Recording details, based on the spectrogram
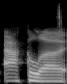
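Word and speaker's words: Accola: well my my maiden last name uh is akola and my I even though I'm divorced I'm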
